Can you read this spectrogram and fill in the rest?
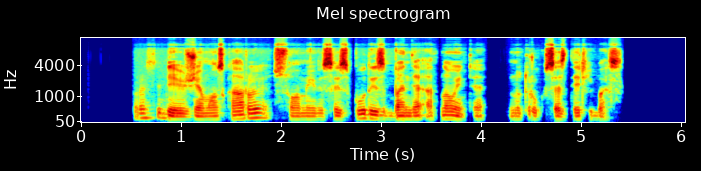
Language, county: Lithuanian, Kaunas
